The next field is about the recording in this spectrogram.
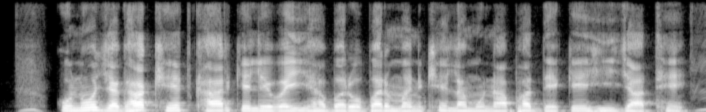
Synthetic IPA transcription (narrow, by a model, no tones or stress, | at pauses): kʊnod͡ʒɐɡʱakʰeːt̪kʰaːɾkeleːʋəiɦãbəɾoːbəɾmɐnkʰelamʊnaːpʰad̪eːkeɦid͡ʒaːt̪eː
